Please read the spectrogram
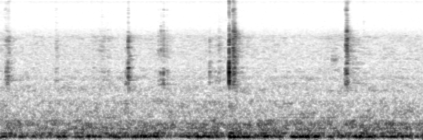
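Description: Faint handling noises at the lathe headstock drain, with foil and a steel drain pan: about five short, sharp clicks and ticks, the loudest a little past halfway, over a low steady hum.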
